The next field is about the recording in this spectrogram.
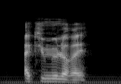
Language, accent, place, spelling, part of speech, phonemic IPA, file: French, France, Lyon, accumulerez, verb, /a.ky.myl.ʁe/, LL-Q150 (fra)-accumulerez.wav
- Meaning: second-person plural simple future of accumuler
